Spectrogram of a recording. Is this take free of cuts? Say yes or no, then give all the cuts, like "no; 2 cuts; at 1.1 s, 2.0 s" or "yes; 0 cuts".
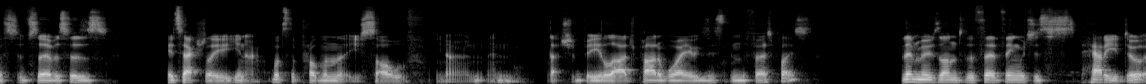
yes; 0 cuts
